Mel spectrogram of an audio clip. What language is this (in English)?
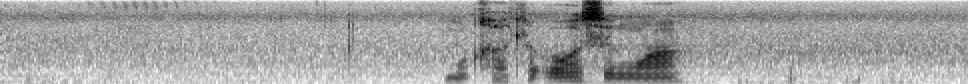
Tswana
